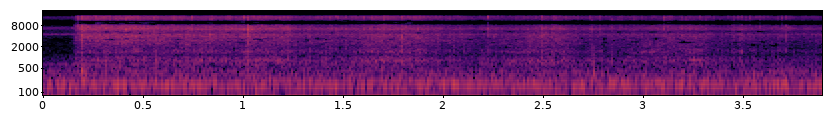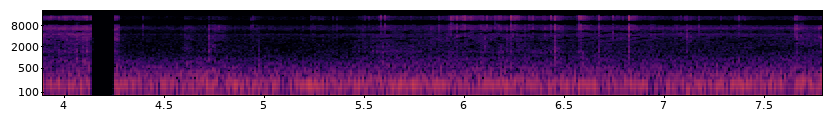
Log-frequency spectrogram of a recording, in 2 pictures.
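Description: Dosa batter sizzling on a hot iron tawa: a loud hiss starts as the batter is poured and slowly eases off. After a brief cut about four seconds in, the cooking dosa keeps sizzling more quietly, with a few small scrapes and clicks.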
